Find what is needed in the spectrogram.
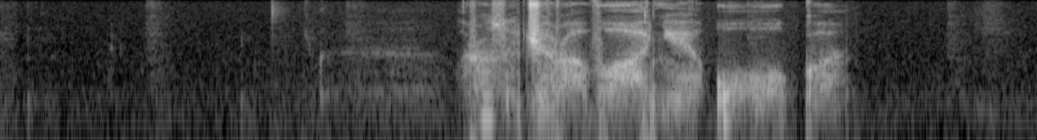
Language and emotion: Russian, neutral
